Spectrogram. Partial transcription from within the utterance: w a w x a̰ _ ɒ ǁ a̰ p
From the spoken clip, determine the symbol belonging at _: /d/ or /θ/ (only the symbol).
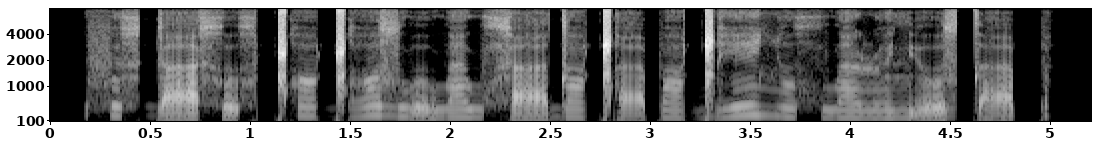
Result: d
